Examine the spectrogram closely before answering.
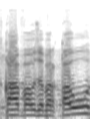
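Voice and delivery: ordinary talk, nothing marked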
